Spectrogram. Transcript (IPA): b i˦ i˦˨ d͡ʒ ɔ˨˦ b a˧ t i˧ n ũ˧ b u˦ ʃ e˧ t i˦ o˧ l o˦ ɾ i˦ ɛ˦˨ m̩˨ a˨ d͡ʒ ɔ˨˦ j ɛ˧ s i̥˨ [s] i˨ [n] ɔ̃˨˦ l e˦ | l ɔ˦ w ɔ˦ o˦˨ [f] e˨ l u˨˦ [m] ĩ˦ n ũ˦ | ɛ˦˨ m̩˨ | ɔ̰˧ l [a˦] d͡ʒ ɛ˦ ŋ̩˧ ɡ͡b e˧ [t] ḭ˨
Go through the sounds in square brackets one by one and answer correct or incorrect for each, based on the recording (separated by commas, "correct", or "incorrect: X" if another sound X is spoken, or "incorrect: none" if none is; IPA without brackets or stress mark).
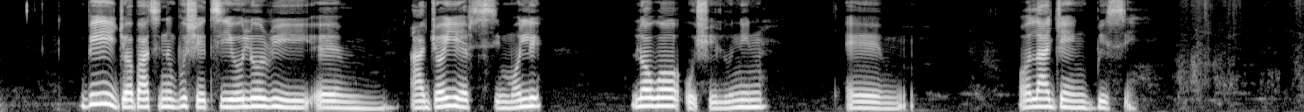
correct, incorrect: m, incorrect: ʃ, incorrect: n, correct, incorrect: s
